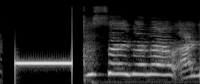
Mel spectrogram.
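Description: Electronic test-tone bleep: one steady pitch lasting about half a second, cut off abruptly with a click.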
